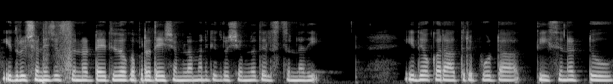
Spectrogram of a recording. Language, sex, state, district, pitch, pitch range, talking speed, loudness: Telugu, female, Andhra Pradesh, Guntur, 200 Hz, 195-205 Hz, 165 wpm, -15 LUFS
